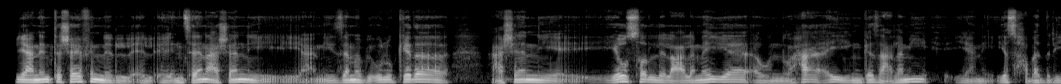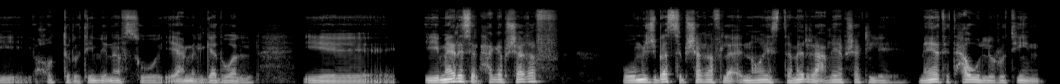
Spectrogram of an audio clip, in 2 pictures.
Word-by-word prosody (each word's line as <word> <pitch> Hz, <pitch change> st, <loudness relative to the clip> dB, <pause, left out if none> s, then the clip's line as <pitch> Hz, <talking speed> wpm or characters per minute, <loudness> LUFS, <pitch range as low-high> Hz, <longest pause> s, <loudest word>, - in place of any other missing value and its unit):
يعني 110 Hz, -1 st, +6 dB
أنت 115 Hz, 0 st, +2 dB
شايف 125 Hz, +3 st, +3 dB
إن 115 Hz, -4 st, +7 dB
ال 90 Hz, -4 st, -3 dB
الإنسان 90 Hz, +5 st, 0 dB
عشان 110 Hz, +2 st, +3 dB
ي 95 Hz, -4 st, 0 dB, 0.3 s
يعني، 85 Hz, -, -6 dB
زَي 100 Hz, +4 st, 0 dB
ما 105 Hz, 0 st, +6 dB
بيقولوا 105 Hz, +4 st, 0 dB
كده، 110 Hz, -2 st, +1 dB, 0.4 s
عشان 105 Hz, -1 st, +3 dB
ي 85 Hz, -4 st, -1 dB, 0.5 s
يوصَل 115 Hz, -2 st, +4 dB
للعالمية 100 Hz, +6 st, 0 dB
أو 90 Hz, -4 st, -7 dB
إنّه 80 Hz, -1 st, -6 dB
يحقق 105 Hz, +6 st, -2 dB
أي 105 Hz, -1 st, -2 dB
إنجاز 100 Hz, +2 st, -2 dB
عالمي، 110 Hz, +7 st, 0 dB
ي 110 Hz, -, -10 dB, 0.3 s
يعني 80 Hz, -2 st, -9 dB
يصحى 100 Hz, +2 st, -1 dB
بدري، 85 Hz, -2 st, -7 dB
يحط 95 Hz, -1 st, -11 dB
روتين 90 Hz, +1 st, -5 dB
لنفْسه، 85 Hz, -1 st, -5 dB
يعمل 85 Hz, -1 st, -3 dB
جدول، 85 Hz, 0 st, -4 dB, 0.5 s
ي 80 Hz, -2 st, -5 dB, 0.3 s
يمارس 115 Hz, +8 st, +6 dB
الحاجة 110 Hz, 0 st, -2 dB
بشغف 120 Hz, +5 st, -2 dB, 0.6 s
ومش 100 Hz, +2 st, +4 dB
بس 120 Hz, +1 st, +4 dB
بشغف، 105 Hz, -1 st, -1 dB
لأ، 100 Hz, 0 st, -2 dB
إن 90 Hz, -2 st, -1 dB
هو 100 Hz, +3 st, +1 dB
يستمر 105 Hz, +1 st, 0 dB
عليها 100 Hz, +6 st, -1 dB
بشكل 100 Hz, -2 st, -6 dB
إن 90 Hz, +1 st, -11 dB
هي 110 Hz, +2 st, +5 dB
تتحول 110 Hz, -2 st, -1 dB
للروتين. 85 Hz, -1 st, -5 dB
100 Hz, 140 wpm, -21 LUFS, 85-110 Hz, 0.6 s, إن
